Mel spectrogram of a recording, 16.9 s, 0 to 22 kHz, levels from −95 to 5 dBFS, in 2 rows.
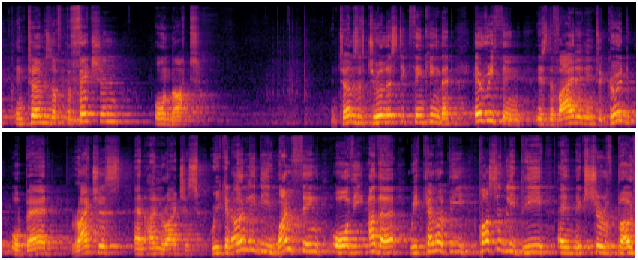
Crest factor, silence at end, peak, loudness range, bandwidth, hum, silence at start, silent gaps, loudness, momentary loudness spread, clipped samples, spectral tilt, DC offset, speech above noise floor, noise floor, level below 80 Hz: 16 dB; 0 s; 0 dBFS; 7 LU; 19 kHz; none; 0 s; none; -17 LUFS; 11 LU; under 0.1%; -5 dB/octave; under 0.1%; 43 dB; -59 dBFS; -72 dBFS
